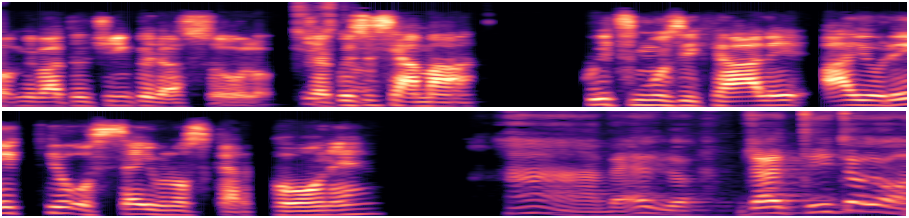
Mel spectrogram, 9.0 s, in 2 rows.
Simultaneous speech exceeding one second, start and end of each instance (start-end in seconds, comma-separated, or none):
none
